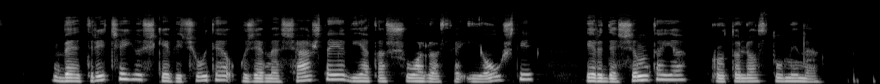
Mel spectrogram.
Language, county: Lithuanian, Telšiai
